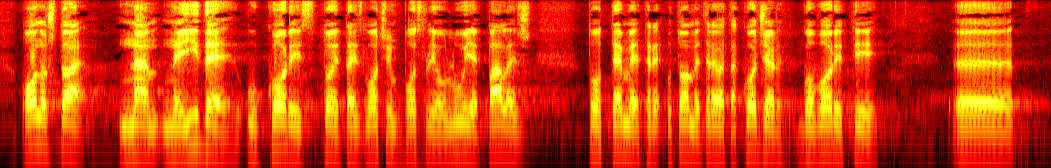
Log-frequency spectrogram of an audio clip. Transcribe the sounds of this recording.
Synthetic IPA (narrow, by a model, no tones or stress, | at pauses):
o̞noʃt̪o | namneid̪euko̞ɾist̪ːoːjet̪aːjzlo̞t͡ʃinpo̞sljeoluːjepaleʒ | t̪ot̪emeut̪o̞met̪ɾe̞bat̪ako̞ːd͡ʑeɾɡo̞ʋo̞ɾit̪i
